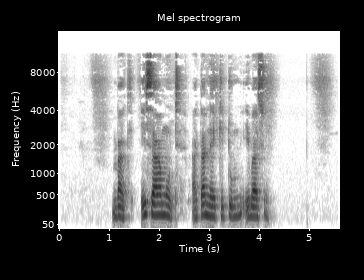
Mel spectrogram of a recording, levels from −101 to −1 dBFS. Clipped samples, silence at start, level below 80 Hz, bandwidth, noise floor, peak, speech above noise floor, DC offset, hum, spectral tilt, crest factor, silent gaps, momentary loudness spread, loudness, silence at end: under 0.1%; 0.7 s; -70 dBFS; 11.5 kHz; -79 dBFS; -4 dBFS; 55 dB; under 0.1%; none; -3.5 dB/octave; 24 dB; none; 24 LU; -23 LUFS; 0.2 s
